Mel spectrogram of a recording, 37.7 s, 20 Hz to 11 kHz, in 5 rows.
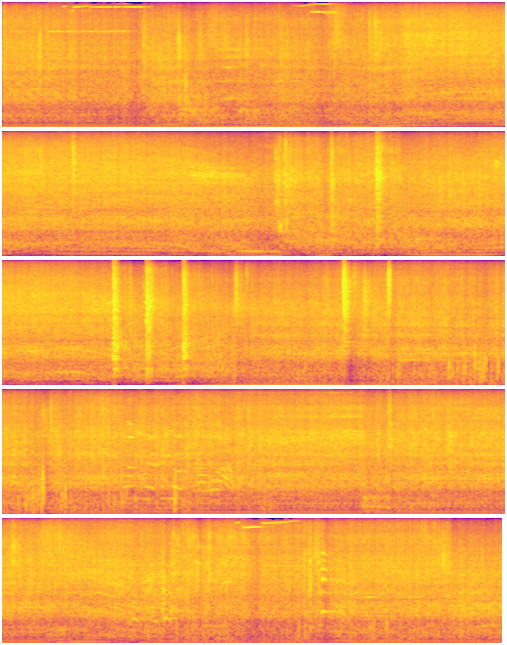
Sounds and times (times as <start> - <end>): Speech: 24.4 - 26.2, 32.1 - 32.8.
